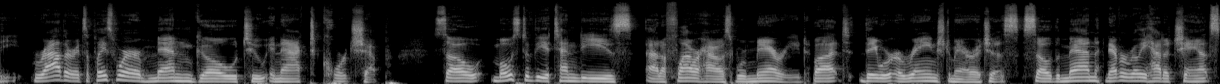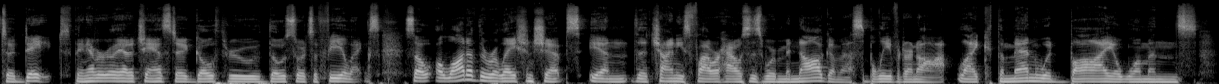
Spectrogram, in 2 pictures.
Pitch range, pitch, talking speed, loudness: 130-150 Hz, 140 Hz, 180 wpm, -22 LUFS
